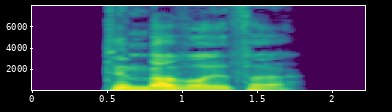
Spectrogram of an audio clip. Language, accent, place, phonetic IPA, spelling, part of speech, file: German, Germany, Berlin, [ˈtɪmbɐˌvɔlfə], Timberwolfe, noun, De-Timberwolfe.ogg
- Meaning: dative of Timberwolf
